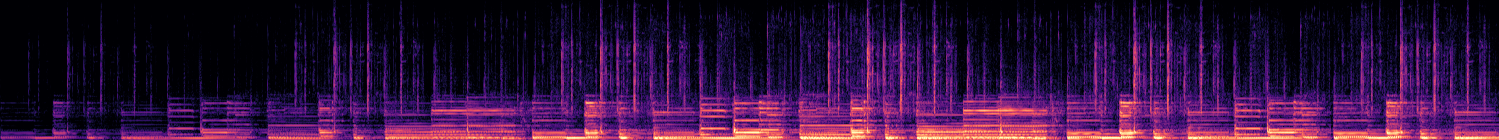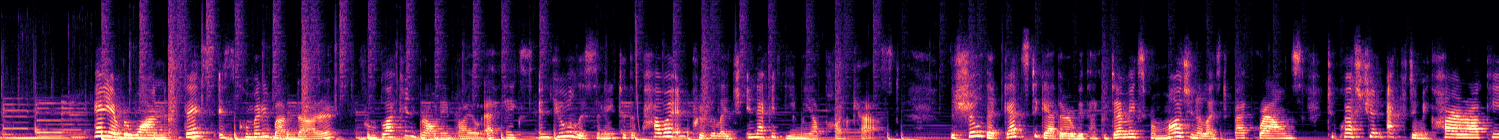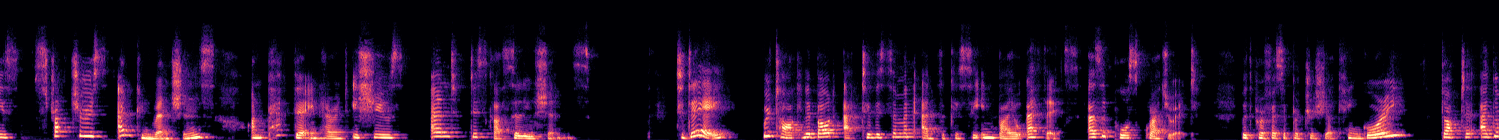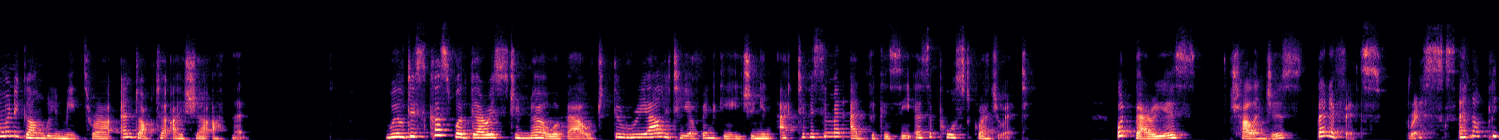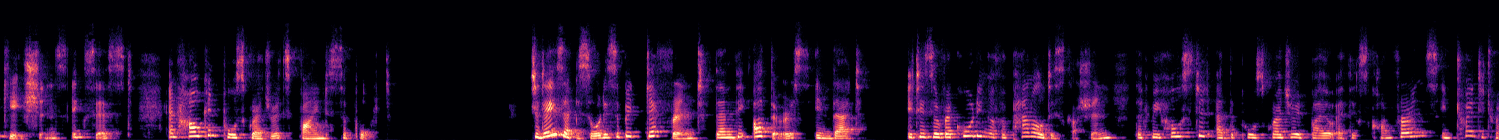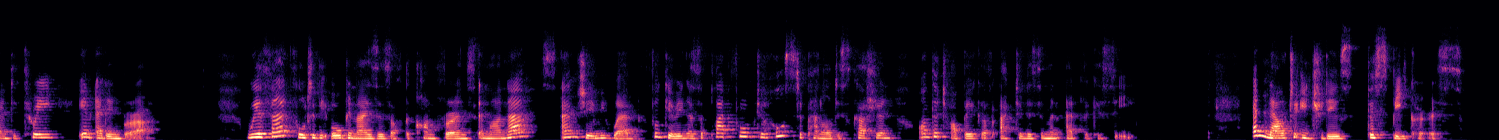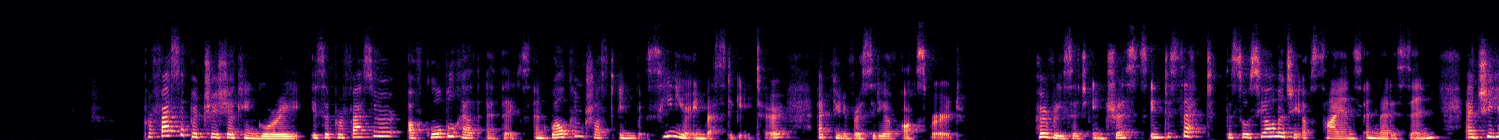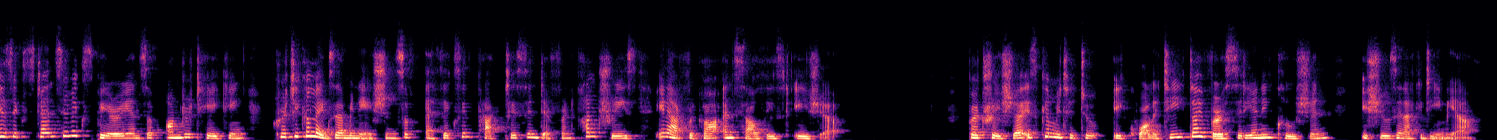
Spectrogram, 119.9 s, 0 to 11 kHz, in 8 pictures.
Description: This episode is a little different from our usual format—it's a recording of a live panel discussion, shared here with the speakers' prior consent. The event took place at the 2023 Postgraduate Bioethics Conference, held in June at the University of Edinburgh.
